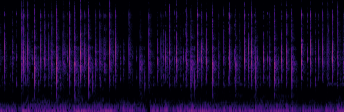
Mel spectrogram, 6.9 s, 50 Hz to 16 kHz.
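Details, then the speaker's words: Lubed KNC Keys Tofu Linear (R2) all-nylon long-pole switches in a Freebird60 with gummy O-ring mount, POM plate, silicone dampener and polyfil: full typing test, quick, crisp, muted, fairly deep keystrokes with no scratch or ping. Healthy lubed linear switches. "I'll leave you guys with a full typing test."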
